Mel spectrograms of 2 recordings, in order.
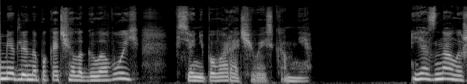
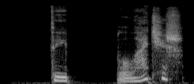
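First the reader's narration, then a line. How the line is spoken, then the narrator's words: Hesitant question. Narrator (Russian): неуверенно спросила я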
